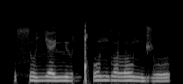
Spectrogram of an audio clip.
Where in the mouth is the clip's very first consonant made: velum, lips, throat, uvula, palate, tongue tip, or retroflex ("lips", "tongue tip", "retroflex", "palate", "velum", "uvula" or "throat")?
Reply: tongue tip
